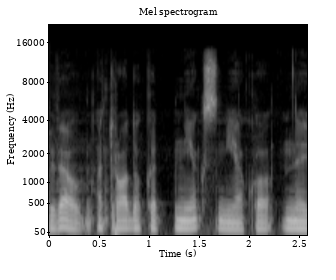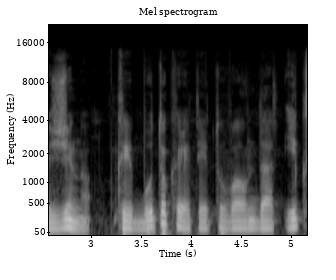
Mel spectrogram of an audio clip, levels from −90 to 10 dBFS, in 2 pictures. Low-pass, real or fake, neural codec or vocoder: 14.4 kHz; real; none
